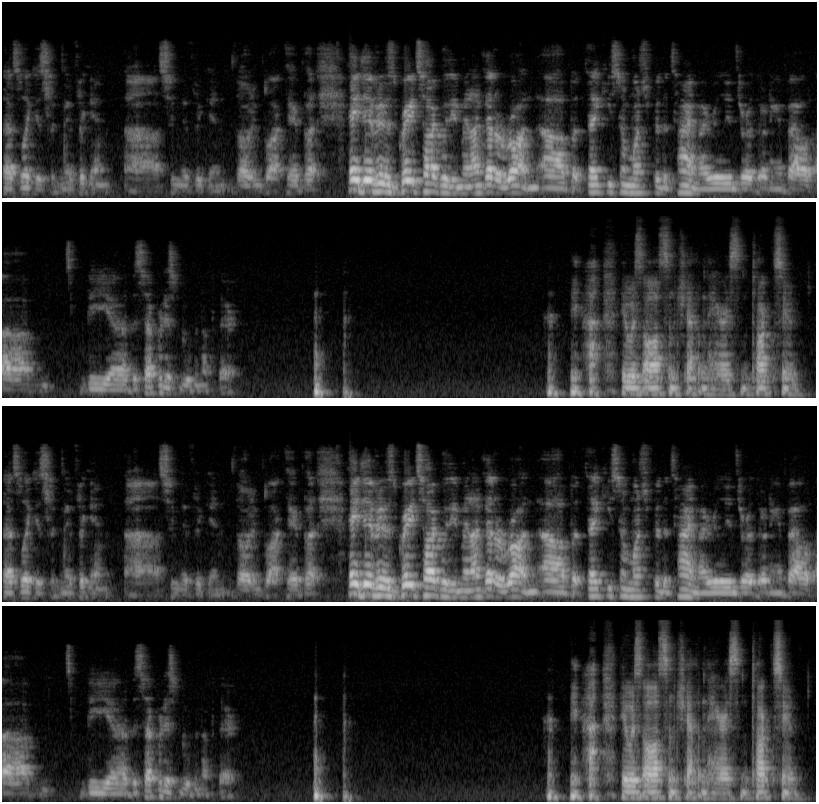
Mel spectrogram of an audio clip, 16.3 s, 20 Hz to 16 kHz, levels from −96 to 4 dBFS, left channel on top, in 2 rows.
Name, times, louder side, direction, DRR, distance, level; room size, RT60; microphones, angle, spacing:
voice 1, 0.0-8.6 9.0-10.4, equal, 5° right, 0.5 m, -32 dB
voice 2, 13.8-16.1, right 2 dB, 65° right, 0.7 m, -32 dB
7.1 x 2.4 x 2.5 m
head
